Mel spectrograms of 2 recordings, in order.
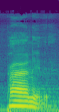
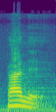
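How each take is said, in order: First: The t after n is left out. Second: The same.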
